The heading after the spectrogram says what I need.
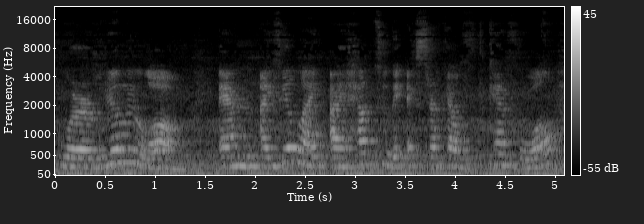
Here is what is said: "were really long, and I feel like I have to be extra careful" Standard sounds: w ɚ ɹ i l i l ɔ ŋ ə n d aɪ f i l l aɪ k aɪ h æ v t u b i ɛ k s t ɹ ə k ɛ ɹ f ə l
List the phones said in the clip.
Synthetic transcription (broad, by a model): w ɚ ɹ i l i l ɔ ŋ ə n aɪ f i l l aɪ k aɪ h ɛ p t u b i ɛ k s t ɹ ə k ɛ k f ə l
